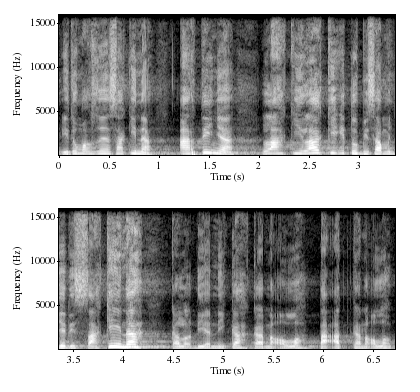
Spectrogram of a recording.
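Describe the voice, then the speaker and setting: A man preaching an Islamic lecture to a live audience, lively and emphatic, swinging from quiet to loud and often checking that listeners understand. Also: high voice. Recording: long hall reverb.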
